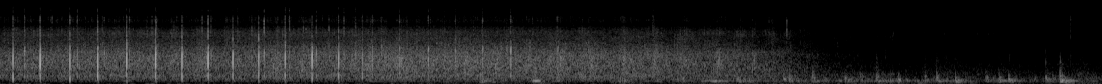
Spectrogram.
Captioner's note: applause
